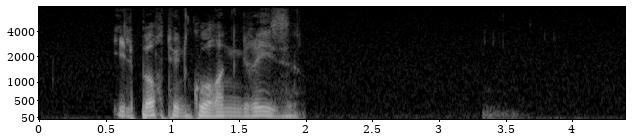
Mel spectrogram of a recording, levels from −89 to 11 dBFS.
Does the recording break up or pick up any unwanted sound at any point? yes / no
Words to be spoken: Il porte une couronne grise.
no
